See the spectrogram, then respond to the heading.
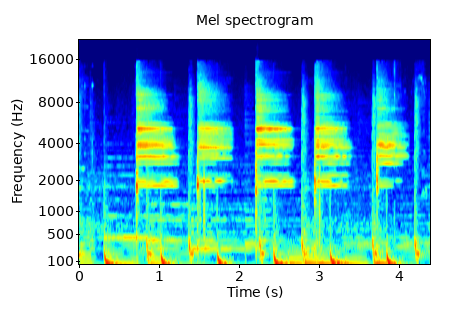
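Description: A ringing stone, the Jhalariyo rock on a hill near Kariyana village, is struck repeatedly and answers each blow with a bright, metallic, bell-like tone, unlike the dull sound of an ordinary stone. About eight strikes are heard at an uneven pace, each one ringing out and fading over roughly half a second, while music plays steadily underneath.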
